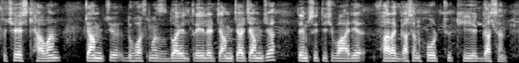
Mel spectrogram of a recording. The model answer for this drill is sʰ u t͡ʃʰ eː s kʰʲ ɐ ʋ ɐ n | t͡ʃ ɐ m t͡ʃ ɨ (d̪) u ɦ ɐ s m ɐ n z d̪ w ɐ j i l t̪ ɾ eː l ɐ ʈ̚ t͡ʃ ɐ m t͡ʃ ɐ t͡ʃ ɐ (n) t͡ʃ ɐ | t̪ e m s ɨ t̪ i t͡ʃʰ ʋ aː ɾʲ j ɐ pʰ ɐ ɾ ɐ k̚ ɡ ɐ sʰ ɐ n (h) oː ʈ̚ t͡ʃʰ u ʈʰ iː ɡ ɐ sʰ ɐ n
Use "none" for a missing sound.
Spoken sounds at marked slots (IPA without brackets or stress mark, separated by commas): d̪, m, h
